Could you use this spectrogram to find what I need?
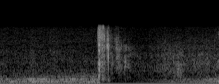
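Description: A rifle fires a single shot outdoors.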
